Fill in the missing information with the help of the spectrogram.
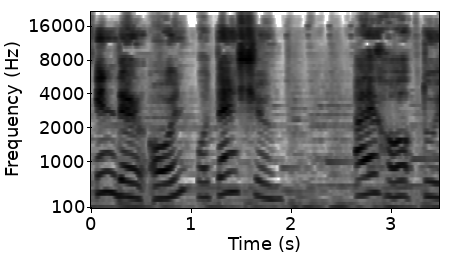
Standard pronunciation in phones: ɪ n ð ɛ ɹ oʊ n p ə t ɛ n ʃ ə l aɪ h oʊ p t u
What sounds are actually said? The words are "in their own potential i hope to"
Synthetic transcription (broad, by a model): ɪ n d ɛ ɹ oʊ n p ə t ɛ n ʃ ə n aɪ h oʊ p t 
